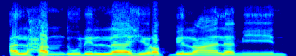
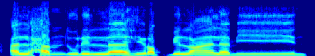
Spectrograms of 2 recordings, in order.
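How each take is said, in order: First: The final long vowel is held for two counts. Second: The final long vowel is held for four counts. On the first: "itu dua"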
